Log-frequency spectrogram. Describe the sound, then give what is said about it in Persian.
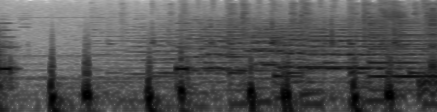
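A baby's heartbeat sounds over a doctor's monitor, turned up louder by the doctor. Steady paired thumps repeat about once a second, low and fairly loud over a faint tonal hum, with no voices. “دکتر جان یه خورده صدا قلبشو بلندتر میکنی بله بله حتما”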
